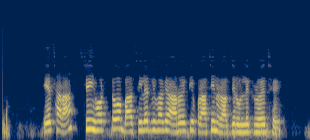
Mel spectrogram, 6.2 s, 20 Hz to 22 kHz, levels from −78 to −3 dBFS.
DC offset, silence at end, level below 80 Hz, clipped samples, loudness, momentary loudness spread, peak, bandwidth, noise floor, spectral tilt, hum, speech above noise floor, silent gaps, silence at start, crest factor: under 0.1%; 0 s; -58 dBFS; under 0.1%; -14 LUFS; 7 LU; -2 dBFS; 5.2 kHz; -50 dBFS; -11.5 dB/octave; none; 36 dB; none; 0.05 s; 14 dB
